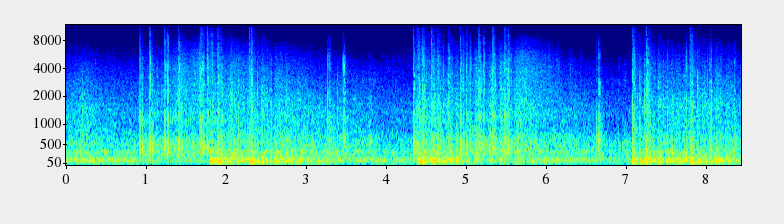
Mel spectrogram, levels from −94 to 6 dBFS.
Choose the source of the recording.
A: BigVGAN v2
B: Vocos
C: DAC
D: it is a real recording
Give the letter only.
A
